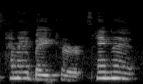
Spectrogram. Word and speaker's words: Pennebaker: James Pennebaker. Penny tipo penny da massa e baker tipo padeiro.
